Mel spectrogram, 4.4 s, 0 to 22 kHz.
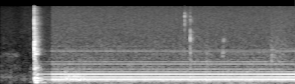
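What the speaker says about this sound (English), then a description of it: "So I believe you can hear the hum." Two ballast-free 4-foot T8 Type B LED tube lights in a quiet room give off a steady low electrical mains hum, starting abruptly with a click as they switch on and continuing unbroken.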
